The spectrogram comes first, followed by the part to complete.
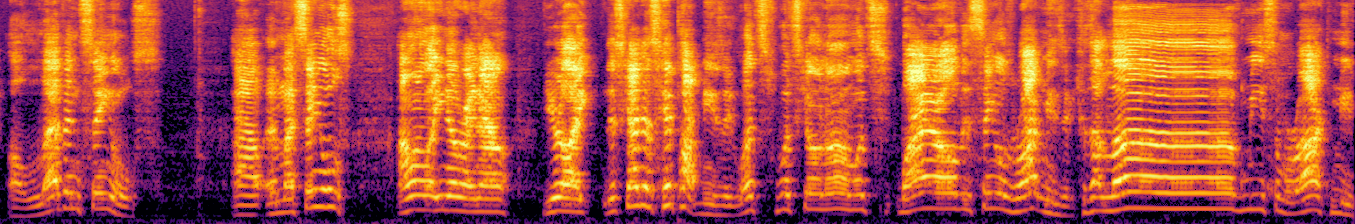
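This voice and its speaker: A man's raised, projected voice, high in pitch, at a fairly slow pace with lively intonation and big swings in loudness, over noticeable background noise. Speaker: musician. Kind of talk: casual monologue.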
